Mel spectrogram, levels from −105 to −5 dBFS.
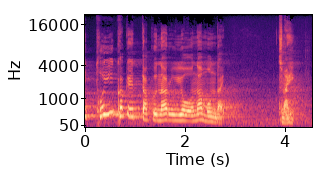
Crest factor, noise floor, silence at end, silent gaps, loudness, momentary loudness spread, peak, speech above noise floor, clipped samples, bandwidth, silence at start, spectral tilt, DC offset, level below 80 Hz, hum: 18 dB; -44 dBFS; 0.1 s; none; -17 LUFS; 12 LU; 0 dBFS; 27 dB; under 0.1%; over 20 kHz; 0 s; -5.5 dB/octave; under 0.1%; -58 dBFS; none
